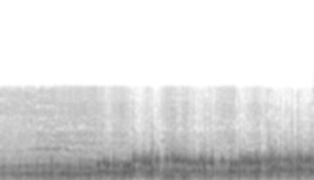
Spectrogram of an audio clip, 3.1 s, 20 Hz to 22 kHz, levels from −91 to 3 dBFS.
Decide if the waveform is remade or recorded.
remade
